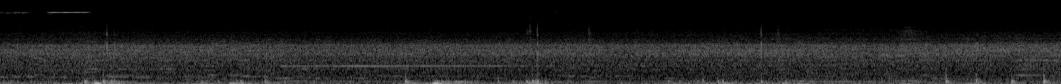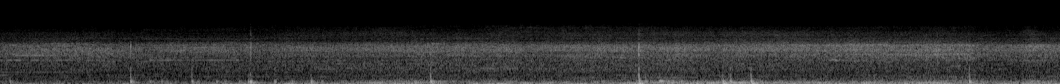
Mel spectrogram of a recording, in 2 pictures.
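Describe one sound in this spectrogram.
Wind rumbles against the microphone while riding.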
